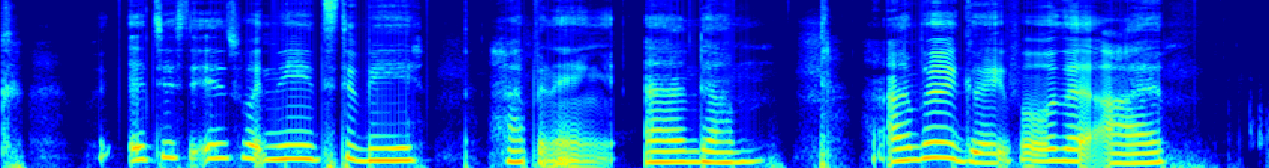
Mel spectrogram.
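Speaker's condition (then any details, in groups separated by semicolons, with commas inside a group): Cerebral palsy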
